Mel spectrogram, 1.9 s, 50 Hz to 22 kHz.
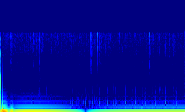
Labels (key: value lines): label: biophony, squirrelfish (Holocentrus)
recorder: SoundTrap 300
